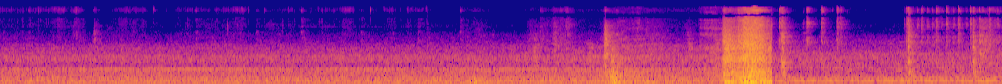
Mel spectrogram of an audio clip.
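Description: A steady low hum with faint steady tones. A soft knock comes about six seconds in, and a brief, loud scraping slide follows about a second later.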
